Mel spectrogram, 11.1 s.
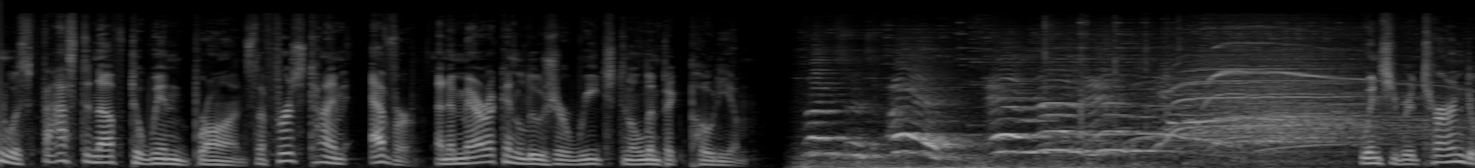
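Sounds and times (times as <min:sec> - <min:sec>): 
speech: 0:00.0 - 0:06.7, 0:10.2 - 0:11.0
large crowd cheering and shouting in a high school gym: 0:06.7 - 0:11.0
applause in a high school gym: 0:07.8 - 0:11.0
high-pitched whoops: 0:07.8 - 0:11.0.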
